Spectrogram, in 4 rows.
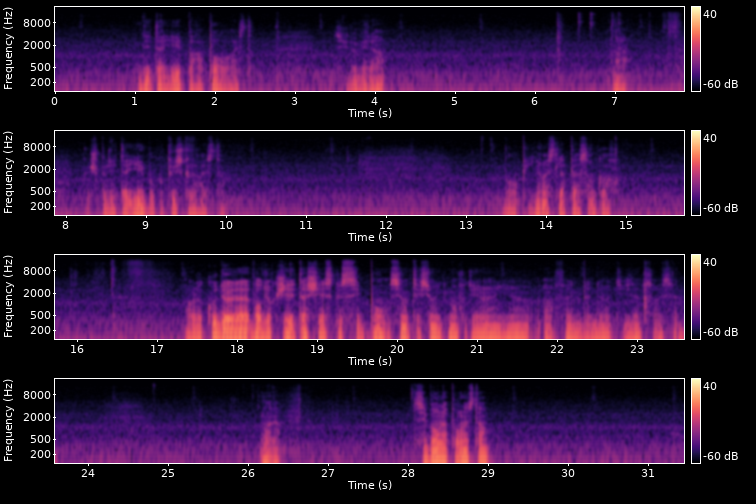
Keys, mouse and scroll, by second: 7.4-8.6 scroll up 6, 8.6 scroll down 2, 11.6-12.1 scroll down 2, 14.2-15.0 scroll down 2, 15.1 middle click.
